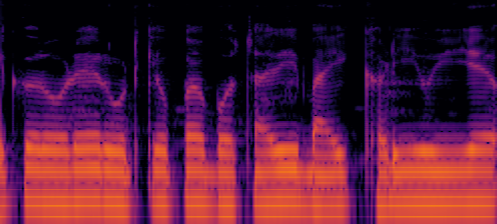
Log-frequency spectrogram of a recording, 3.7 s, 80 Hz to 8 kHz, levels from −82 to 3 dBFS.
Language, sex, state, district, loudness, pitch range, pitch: Hindi, male, Bihar, Gopalganj, -31 LUFS, 115-120 Hz, 120 Hz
